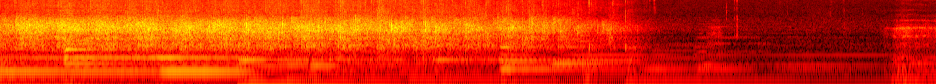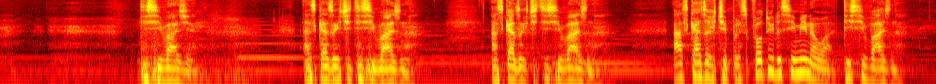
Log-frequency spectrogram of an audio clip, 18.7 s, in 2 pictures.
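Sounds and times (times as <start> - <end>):
church congregation clapping: 0.0 - 6.6
speech: 10.8 - 11.5, 12.4 - 13.6, 14.3 - 15.5, 16.1 - 18.5.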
